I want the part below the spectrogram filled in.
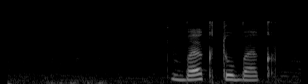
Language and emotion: Russian, neutral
